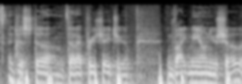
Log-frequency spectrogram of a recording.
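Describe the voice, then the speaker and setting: A man talks at a fairly quick pace in a medium pitch. Noticeable background noise can be heard behind him. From Baton Rouge, Louisiana. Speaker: author. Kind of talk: TV interview.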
